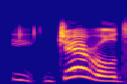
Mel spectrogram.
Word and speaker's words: Gerald: Gerald is that how you say his name Gerald yes the animal farmer yeah yes yes there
